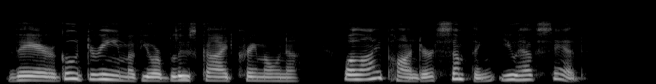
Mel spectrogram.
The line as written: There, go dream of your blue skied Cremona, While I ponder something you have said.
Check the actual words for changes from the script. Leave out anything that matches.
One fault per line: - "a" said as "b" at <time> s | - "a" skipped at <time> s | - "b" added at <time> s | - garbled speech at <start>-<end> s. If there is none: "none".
none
